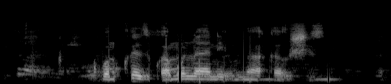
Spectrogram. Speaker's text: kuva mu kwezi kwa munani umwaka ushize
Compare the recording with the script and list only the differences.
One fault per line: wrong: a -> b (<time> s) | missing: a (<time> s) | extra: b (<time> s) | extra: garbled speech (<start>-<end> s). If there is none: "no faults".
no faults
